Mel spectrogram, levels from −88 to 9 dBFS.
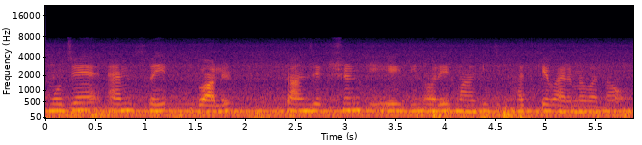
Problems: constant background noise, low volume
